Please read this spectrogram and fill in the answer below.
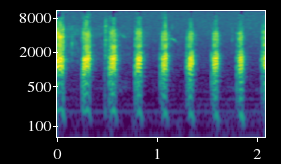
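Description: A man laughing: a steady run of short "ha" pulses, about four a second.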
